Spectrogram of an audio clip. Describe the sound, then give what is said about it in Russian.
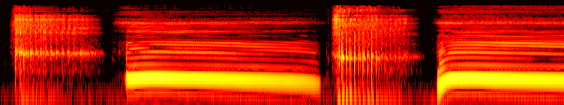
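A voice imitates a sleeping man's snoring: two cycles of a raspy, breathy inhale followed by a long, loud, plaintive whining tone that slowly sags in pitch, alone, with no talking. “потом дяде Юлиусу приснился, видимо, кошмар, потому что его храп стал звучать так жалобно”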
